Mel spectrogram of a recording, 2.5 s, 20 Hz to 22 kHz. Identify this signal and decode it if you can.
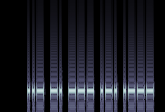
Morse code, heard as a keyed tone, about 36 wpm, 690 Hz. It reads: UNORJ
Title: Code Groups - 5 Letters - 35wpm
